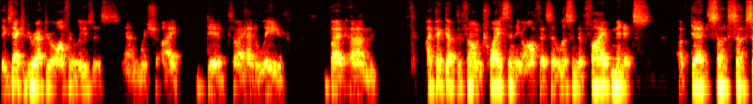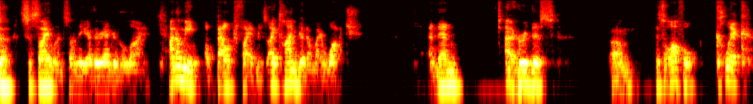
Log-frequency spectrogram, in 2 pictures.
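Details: Adult man who has stuttered since about age four; stuttering with repetitions, fillers and blocks throughout his speech.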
